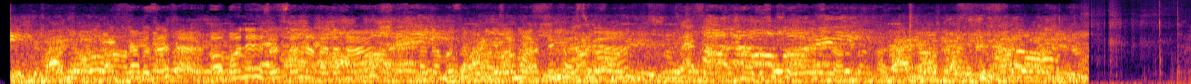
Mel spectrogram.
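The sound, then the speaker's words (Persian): A large protest crowd of depositors of the Caspian financial institution chants slogans on Sunday in front of Iran's Islamic Consultative Assembly (parliament), demanding that officials and the judiciary address their demands and pay their claims; a dense, loud wall of overlapping voices that holds steady for about eleven seconds before cutting off abruptly into near silence. “معترضان با سر دادن شعارهایی از مقامهای جمهوری اسلامی و قوه قضاییه خواستار رسیدگی به خواستهای خود و پرداخت مطالباتشان شدند.”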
